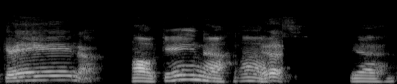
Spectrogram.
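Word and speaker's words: Kainai: Kai Nai, No, Apatu not kinda, I Picani. say kinda. You say Gaina.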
